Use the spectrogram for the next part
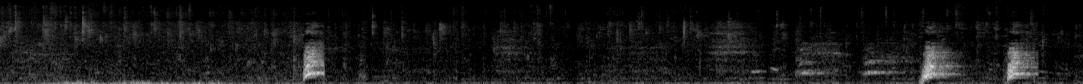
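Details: Leo, a German Shepherd in his home courtyard after rain, under a rainbow: three sharp, loud barks, one alone near three seconds and a close pair near the end, separated by quiet stretches with faint voices and soft background noise.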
